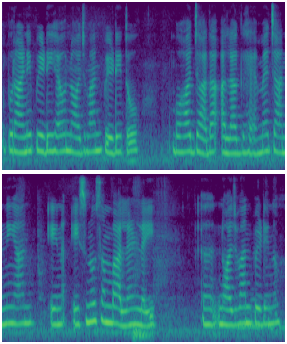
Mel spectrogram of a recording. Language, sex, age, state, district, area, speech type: Punjabi, female, 18-30, Punjab, Rupnagar, urban, spontaneous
